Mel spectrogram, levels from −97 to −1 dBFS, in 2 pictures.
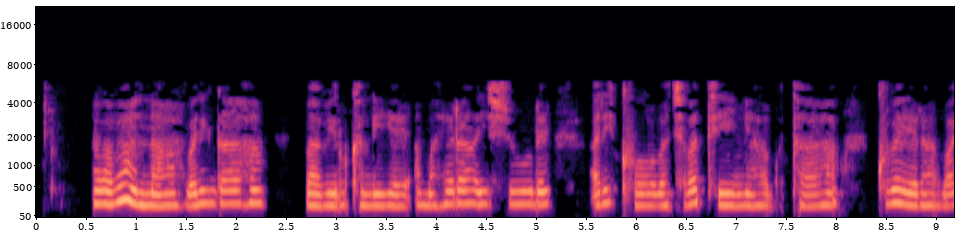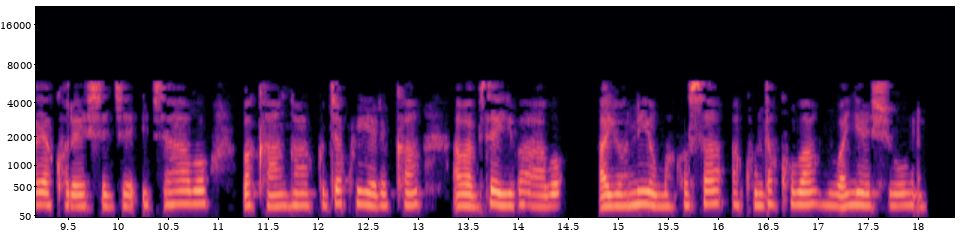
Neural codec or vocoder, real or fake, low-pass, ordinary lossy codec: codec, 16 kHz, 16 kbps, FunCodec, trained on Chinese and English, 50 frames a second; fake; 7.2 kHz; MP3, 24 kbps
